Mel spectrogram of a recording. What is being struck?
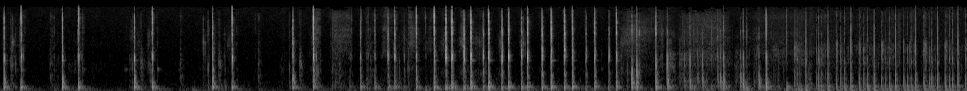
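Molded plastic car door panel.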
